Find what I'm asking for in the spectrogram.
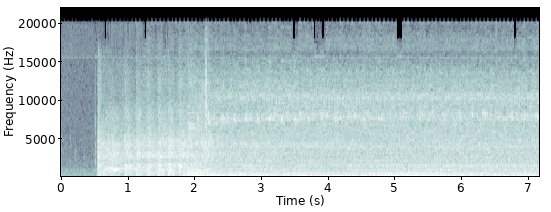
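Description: A Class 153 railcar engine turns over and catches, then settles into a steady, loud idle rumble that continues to the end.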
